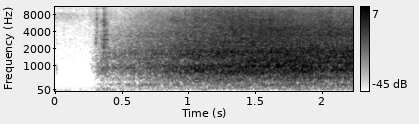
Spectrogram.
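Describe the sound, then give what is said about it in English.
Morning traffic streams past a busy city intersection in a South Seattle neighborhood. After a brief quiet start, the broad roar of passing vehicles swells and then holds as a steady wash of engine and tire noise. “Morning traffic streams past a busy intersection in a South Seattle neighborhood.”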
